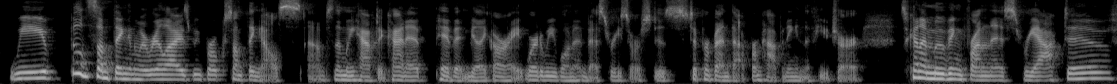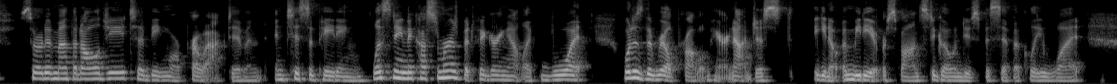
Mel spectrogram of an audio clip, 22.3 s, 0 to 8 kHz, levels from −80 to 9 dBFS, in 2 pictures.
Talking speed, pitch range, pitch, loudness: 220 wpm, 140-195 Hz, 155 Hz, -27 LUFS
